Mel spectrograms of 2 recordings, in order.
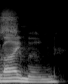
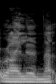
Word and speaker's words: Ryman: Ryman. It's not Rylan. That's a camp comic, isn't it? That's correct. Ryman's.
